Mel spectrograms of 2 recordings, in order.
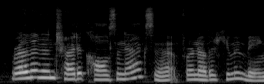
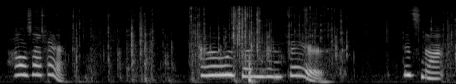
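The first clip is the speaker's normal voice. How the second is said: indignant; 10 semitones higher than usual. Real, not acted. Rhetorical outrage.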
